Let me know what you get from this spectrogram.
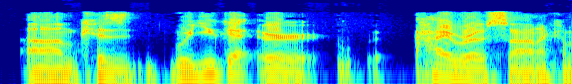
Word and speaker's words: Hyro Sonic: So how did Hero Sonic come about? Hyro Sonic, I'm sorry, I'm saying it wrong.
